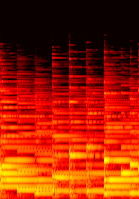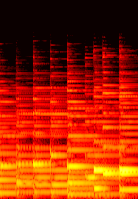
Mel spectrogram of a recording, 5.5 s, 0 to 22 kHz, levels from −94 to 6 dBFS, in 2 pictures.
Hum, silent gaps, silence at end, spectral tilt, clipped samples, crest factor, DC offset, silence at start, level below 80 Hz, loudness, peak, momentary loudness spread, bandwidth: none; none; 0 s; -7.5 dB/octave; under 0.1%; 16 dB; under 0.1%; 0 s; -48 dBFS; -22 LUFS; -4 dBFS; 10 LU; 8.6 kHz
